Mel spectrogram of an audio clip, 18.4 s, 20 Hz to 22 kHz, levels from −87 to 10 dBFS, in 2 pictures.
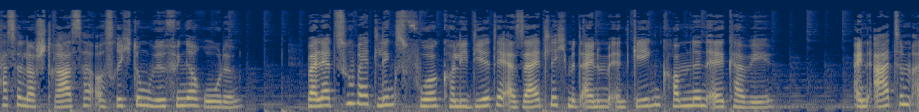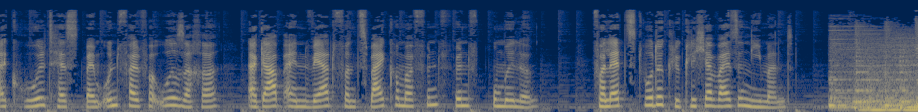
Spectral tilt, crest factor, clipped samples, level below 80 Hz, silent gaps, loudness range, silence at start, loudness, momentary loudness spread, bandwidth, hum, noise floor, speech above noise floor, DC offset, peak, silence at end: -5 dB/octave; 18 dB; under 0.1%; -42 dBFS; none; 2 LU; 0 s; -18 LUFS; 9 LU; 15.5 kHz; none; -43 dBFS; 25 dB; under 0.1%; 0 dBFS; 0 s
